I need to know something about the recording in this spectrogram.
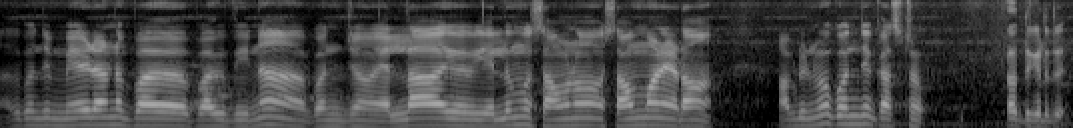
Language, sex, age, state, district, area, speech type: Tamil, male, 30-45, Tamil Nadu, Dharmapuri, rural, spontaneous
